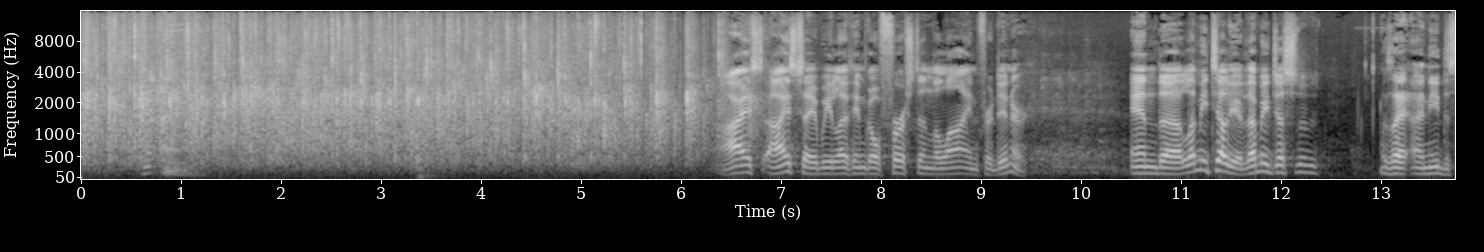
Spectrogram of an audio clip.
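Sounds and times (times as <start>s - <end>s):
congregation applauding: 0.0s - 7.1s
speech: 0.6s - 1.2s, 6.4s - 9.6s, 10.5s - 12.4s, 13.0s - 13.7s.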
